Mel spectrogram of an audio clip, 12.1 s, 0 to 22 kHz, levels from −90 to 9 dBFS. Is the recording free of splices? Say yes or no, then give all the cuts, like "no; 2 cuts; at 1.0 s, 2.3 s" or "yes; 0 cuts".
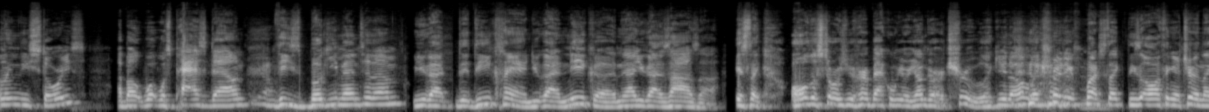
yes; 0 cuts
